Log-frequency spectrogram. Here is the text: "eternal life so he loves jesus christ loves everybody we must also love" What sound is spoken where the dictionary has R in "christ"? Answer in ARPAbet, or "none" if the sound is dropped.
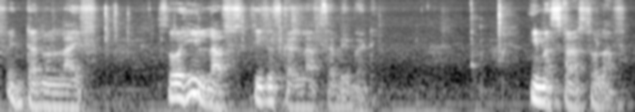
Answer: none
